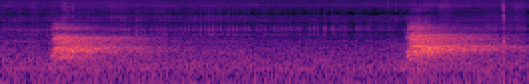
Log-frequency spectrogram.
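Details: European roe deer, male and female, barking in the spring mating period in the Carpathian mountains; two harsh, hoarse dog-like barks about three and a half seconds apart, each trailing off, over quiet background hiss.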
